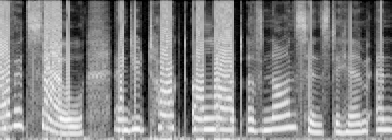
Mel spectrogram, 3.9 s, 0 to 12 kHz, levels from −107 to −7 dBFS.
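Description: Integer overflow runs throughout the speech. The signal was driven about 6 dB too hot, so a small share of loud peaks wrapped to the opposite sign, producing violent cracks.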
